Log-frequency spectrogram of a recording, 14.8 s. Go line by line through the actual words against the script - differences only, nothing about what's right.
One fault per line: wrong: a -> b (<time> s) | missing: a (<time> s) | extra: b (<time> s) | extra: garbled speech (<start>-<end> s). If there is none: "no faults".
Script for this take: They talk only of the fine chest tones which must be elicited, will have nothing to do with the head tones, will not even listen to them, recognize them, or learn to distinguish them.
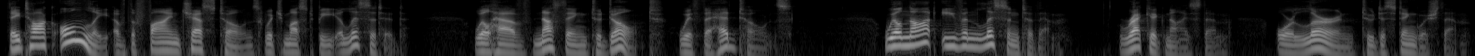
wrong: do -> don't (6.0 s)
